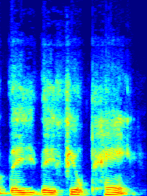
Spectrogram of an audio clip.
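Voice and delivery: ordinary talk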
